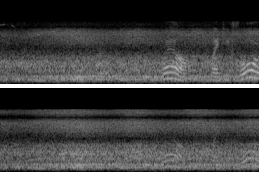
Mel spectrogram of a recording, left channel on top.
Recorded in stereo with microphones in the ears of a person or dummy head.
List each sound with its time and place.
0.0 s an engine running: 40° right (ahead or behind)
1.6 s a woman speaking: 80° left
